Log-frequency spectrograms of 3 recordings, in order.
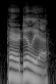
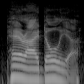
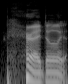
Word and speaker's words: pareidolia: spoke about shadow people right I referred to parody Leah pareidolia which is the tendency in humans to find patterns where none exists I remember except it's not because it's actually pronounced pareidolia pareidolia you know there's there's there's gotta be some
